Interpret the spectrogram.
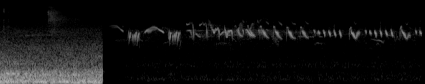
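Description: About a second of steady background noise cuts off abruptly, then a bird sings a run of high chirps and short gliding notes that quicken into a rapid trill near the end.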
